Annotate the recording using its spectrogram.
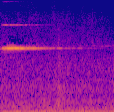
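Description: A single bright, high ding that rings out sharply and fades away over about a second and a half, with a faint click about a second in.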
